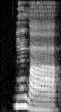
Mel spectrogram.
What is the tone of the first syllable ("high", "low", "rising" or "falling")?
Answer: high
